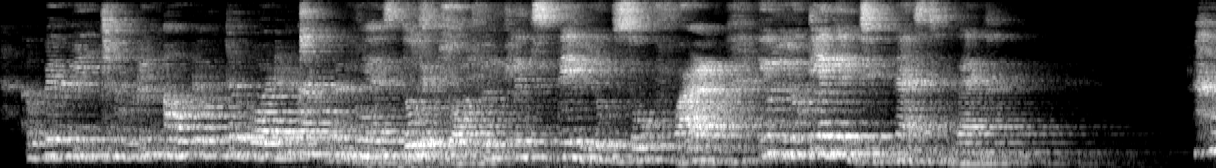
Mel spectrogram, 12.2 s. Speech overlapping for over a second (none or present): present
